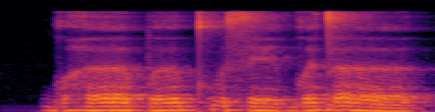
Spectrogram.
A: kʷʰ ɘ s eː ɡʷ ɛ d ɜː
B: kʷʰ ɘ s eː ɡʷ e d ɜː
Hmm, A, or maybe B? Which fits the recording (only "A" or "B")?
A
